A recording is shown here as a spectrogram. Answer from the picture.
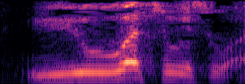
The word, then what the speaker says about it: يوسوس: يوسوس أي الياء هنا مضمومة يوسوس يوسوس يوسوس هكذا تنطق يوسوس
